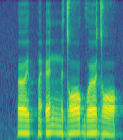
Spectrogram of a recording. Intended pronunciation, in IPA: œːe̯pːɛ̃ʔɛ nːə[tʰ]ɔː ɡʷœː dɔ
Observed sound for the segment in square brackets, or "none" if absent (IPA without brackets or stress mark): d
